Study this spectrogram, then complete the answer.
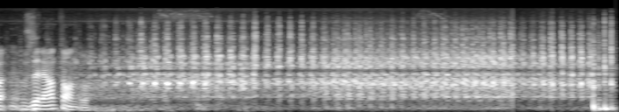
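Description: A spinning ring rattles against a hard surface, its whirring taps growing faster and faster.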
